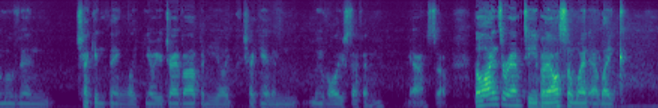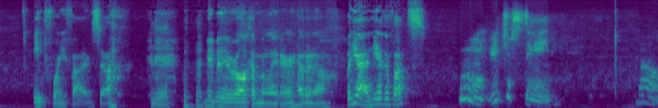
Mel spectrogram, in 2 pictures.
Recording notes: via zoom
